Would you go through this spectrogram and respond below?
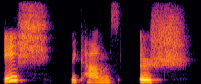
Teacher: Another very characteristic sound of Hessisch is the isch sound instead of the high standard German sh sound.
